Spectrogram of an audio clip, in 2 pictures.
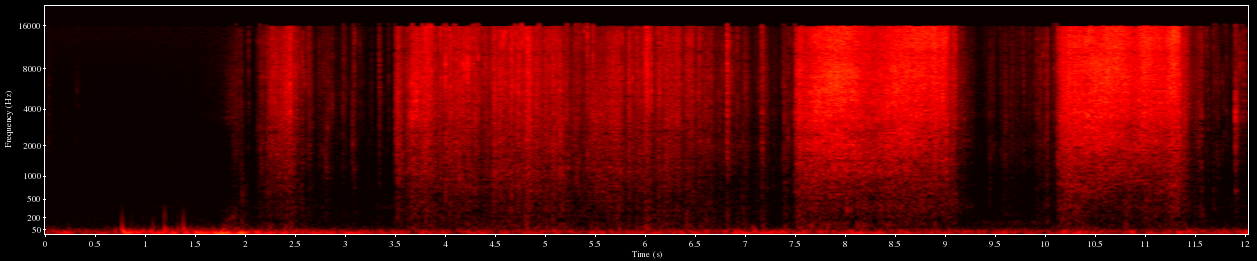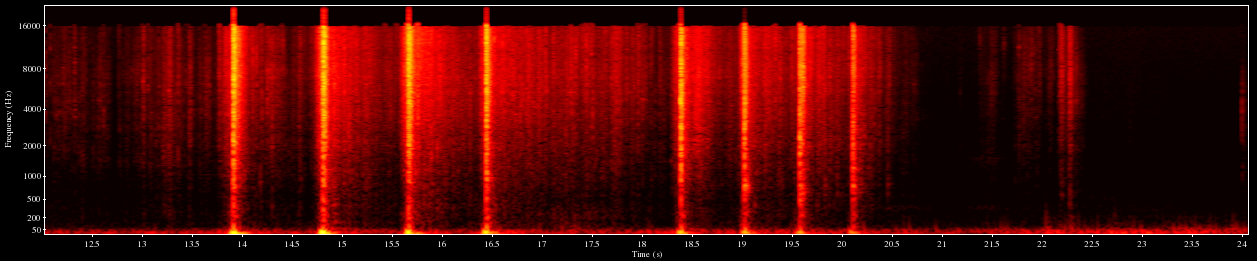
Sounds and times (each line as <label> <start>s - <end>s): dried flowers being dragged and hit on the floor 1.8s - 9.3s
dried flowers being dragged and hit on the floor 10.0s - 11.6s
dried flowers being dragged and hit on the floor 13.0s - 20.6s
